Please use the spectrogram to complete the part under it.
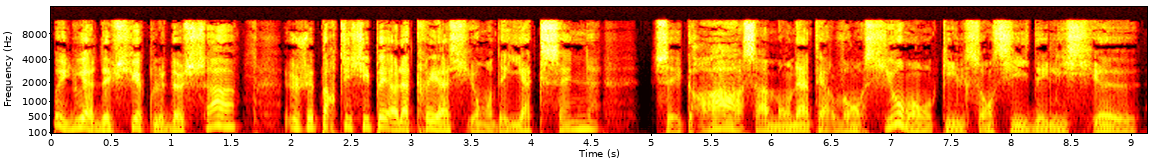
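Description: A man's voice: mid-range voice, sing-song, measured pace, a little mellow, no echo, clean studio sound, voice pushed up. A man reading an audiobook, voicing a proud, centuries-old male sorcerer who shapes creatures. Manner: proud, eager, self-satisfied.

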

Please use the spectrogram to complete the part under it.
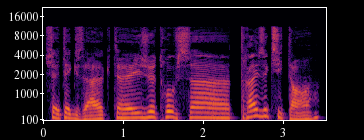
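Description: A man's voice: medium pitch, lively intonation, normal speed, no room sound, close to an everyday voice. A man narrating a story voices a dry, ironic ship captain. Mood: wry. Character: wry male ship captain.

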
